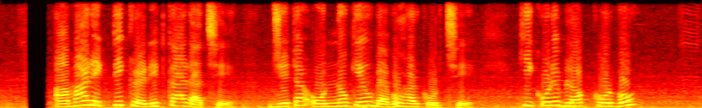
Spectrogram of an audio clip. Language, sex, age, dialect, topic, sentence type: Bengali, female, 18-24, Standard Colloquial, banking, question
